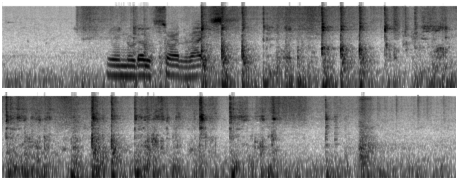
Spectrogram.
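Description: A metal ladle scrapes and clanks against a wok.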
